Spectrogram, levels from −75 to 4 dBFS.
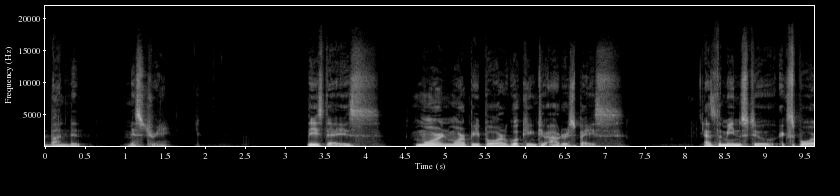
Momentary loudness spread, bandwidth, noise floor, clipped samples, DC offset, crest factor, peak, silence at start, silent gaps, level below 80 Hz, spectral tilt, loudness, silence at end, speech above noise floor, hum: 16 LU; 18 kHz; -73 dBFS; under 0.1%; under 0.1%; 20 dB; -4 dBFS; 0 s; none; -38 dBFS; -5.5 dB/octave; -22 LUFS; 0 s; 51 dB; none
